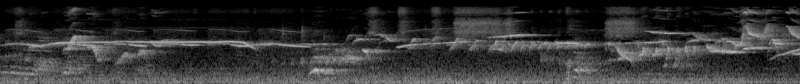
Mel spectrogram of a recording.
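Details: Long-tailed White-rumped Shama, tail 21 inches, freshly moulted, singing at a songbird competition field with a limited repertoire: continuous clear whistled phrases, sliding and sweeping notes mixed with sharp chirps and bursts of buzzy, scratchy notes.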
